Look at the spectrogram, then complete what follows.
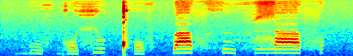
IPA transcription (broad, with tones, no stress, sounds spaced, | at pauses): ɓ u˨ f ɡ o˨ xʲ u˦ ǃʰ o˨ f ɡ͡b a˦ f h ʉ˦˨ f ɮ a˦ f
